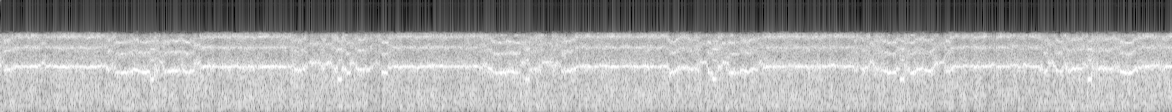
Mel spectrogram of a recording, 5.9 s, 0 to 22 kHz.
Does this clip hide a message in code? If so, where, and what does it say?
Yes: Emergency Alert System (SAME) tones (header bursts) from 0.5 to 4.8 s, heard as harsh buzzing bursts.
